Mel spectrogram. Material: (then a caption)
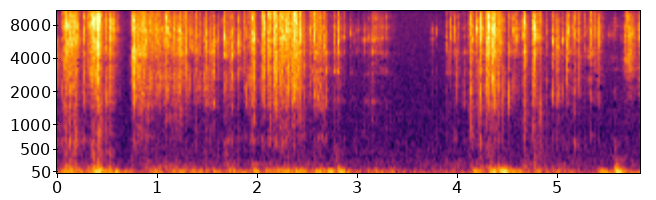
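Plastic. Fingernails scratch and flick the dense bristles of a round styling brush with a hollow vented barrel and plastic handle, held in both hands. Dry, bright crackling scratches come in quick bursts over a low rumble, easing off briefly midway before picking up again.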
